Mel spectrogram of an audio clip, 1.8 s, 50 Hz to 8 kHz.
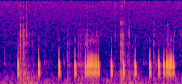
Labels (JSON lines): {"label": "biophony, knock croak", "recorder": "SoundTrap 300"}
